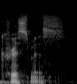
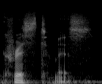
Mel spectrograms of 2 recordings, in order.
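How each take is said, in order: First: The T in the middle is dropped. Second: The T in the middle is clearly pronounced. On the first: The speaker calls it wrong. "not Christmas" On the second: The speaker calls it right. "I do really make sure I pronounce the T"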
